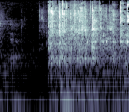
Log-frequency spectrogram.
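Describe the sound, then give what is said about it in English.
Metal dice clatter down a dice tower, a sudden loud burst of rapid rattling and tumbling that starts abruptly and continues busily for over a second, over faint low background murmur. “And this has got to go down the tower.”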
